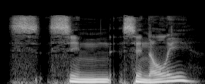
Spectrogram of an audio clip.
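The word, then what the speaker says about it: cineole: And one of the compounds in it is called, it's hard to pronounce this, C-I-N-E-O-L-E, Cinnoli, is responsible for a lot of these traits.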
